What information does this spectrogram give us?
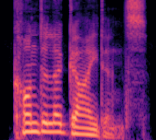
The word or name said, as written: condylar guidance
